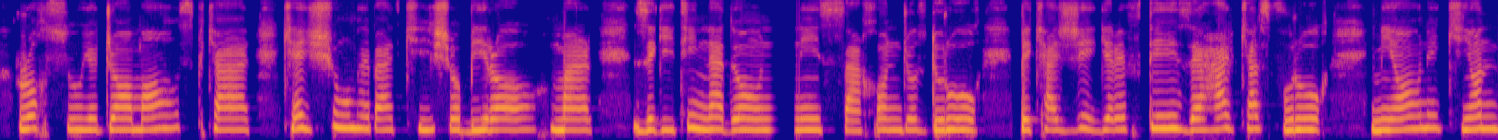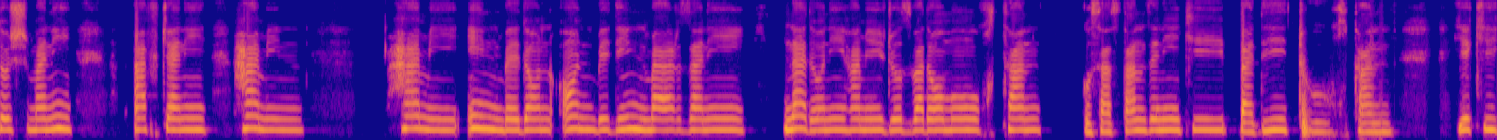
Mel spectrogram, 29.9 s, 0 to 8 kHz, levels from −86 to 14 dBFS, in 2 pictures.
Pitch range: 225-245 Hz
